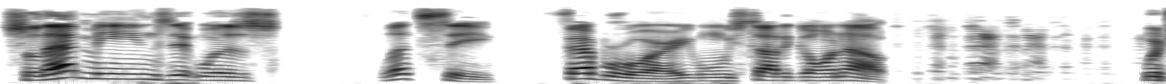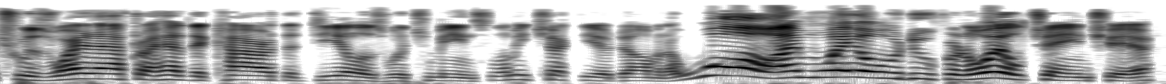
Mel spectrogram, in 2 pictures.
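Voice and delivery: a lightly voiced Fred working out the car's mileage; Fred's oblivious musing. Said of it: "Fred is thinking".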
